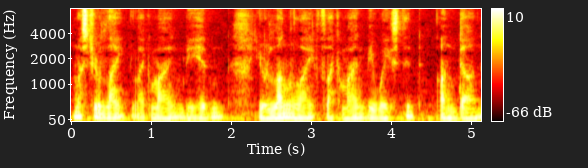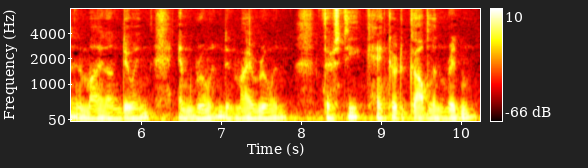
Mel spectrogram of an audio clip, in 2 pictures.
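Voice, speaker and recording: A young woman cries out in remorse over her sister, read aloud by a man. The voice sits very low and soft, with a faint hiss behind it. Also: steady tone, measured pace. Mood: anguished. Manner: softly read quoted speech.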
